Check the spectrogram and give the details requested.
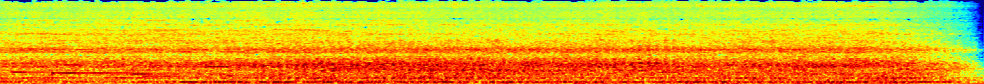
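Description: Freight train of long blue covered bogie wagons passing close by at speed: a steady rumble and rattle of wheels on rail that cuts off suddenly near the end.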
